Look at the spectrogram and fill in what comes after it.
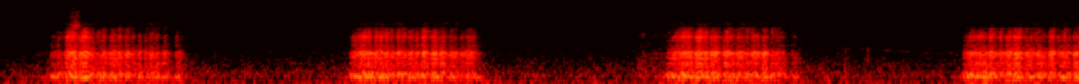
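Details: Snoring.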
